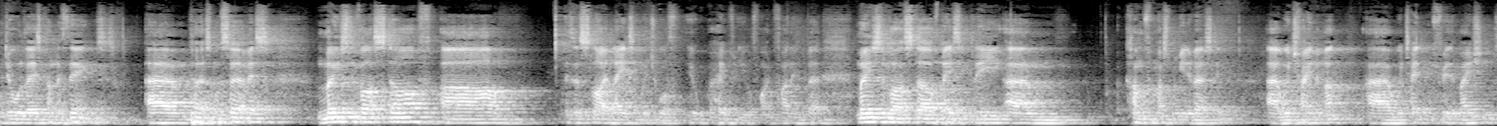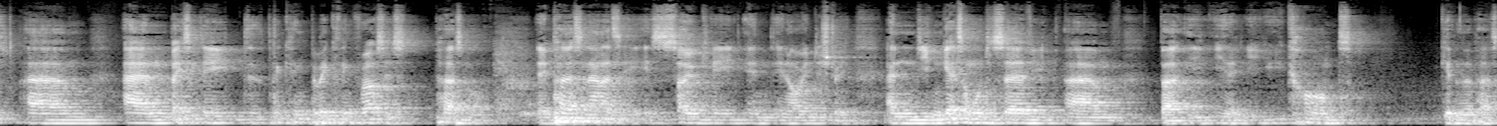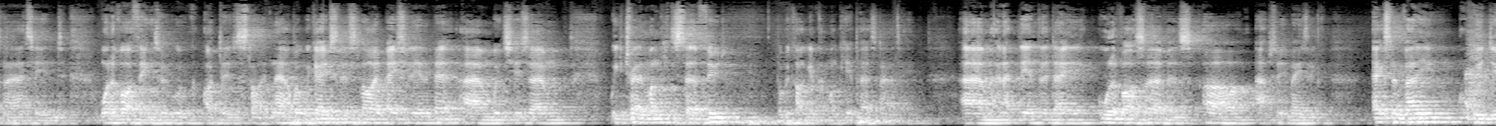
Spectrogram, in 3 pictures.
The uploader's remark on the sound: a taste of one of our 'live' events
